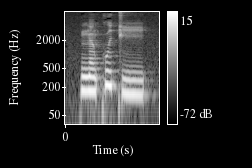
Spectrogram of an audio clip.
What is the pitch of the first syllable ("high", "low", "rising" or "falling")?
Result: low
